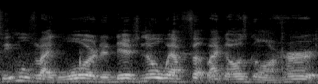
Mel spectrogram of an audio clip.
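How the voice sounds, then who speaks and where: Ordinary pitch variation in a man's speech, along with noticeable background noise and audible room echo. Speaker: MMA fighter. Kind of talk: casual interview chat.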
